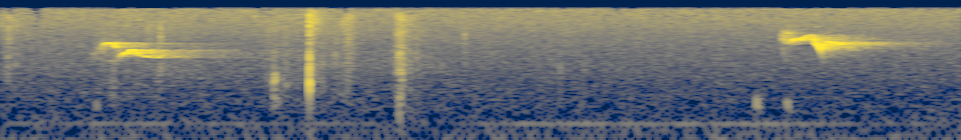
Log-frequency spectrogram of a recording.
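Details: Blue-headed Vireo singing from forest along a hiking trail: two separate sweet, slurred phrases a few seconds apart, each falling and then flattening, with footsteps and clicks in between.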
